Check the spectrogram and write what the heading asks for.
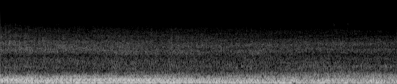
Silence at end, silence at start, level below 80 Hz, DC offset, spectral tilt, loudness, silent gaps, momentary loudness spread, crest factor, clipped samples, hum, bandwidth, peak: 0 s; 0 s; -28 dBFS; under 0.1%; -10 dB/octave; -22 LUFS; none; 5 LU; 12 dB; under 0.1%; none; 6.2 kHz; -8 dBFS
